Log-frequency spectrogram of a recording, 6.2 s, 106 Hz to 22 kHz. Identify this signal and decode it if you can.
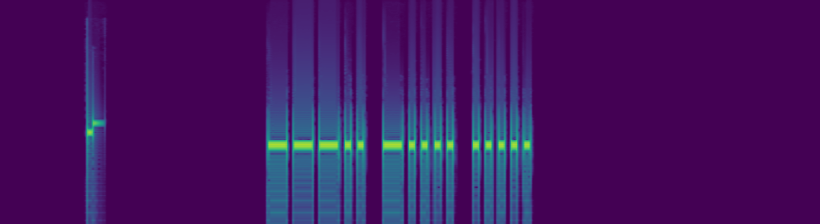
Morse code, heard as a keyed tone, about 25 wpm, 700 Hz. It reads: 865
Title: Common Cut Numbers - 3-Digit 25wpm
